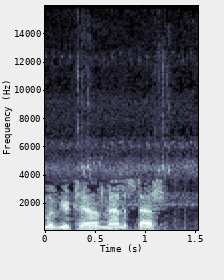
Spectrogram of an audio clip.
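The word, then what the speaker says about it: Manastash: Uh, how do you pronounce the name of your town? Manastach. Oh. Oh, manast. Manastach.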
